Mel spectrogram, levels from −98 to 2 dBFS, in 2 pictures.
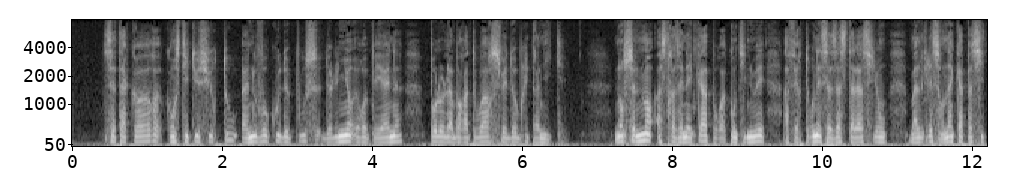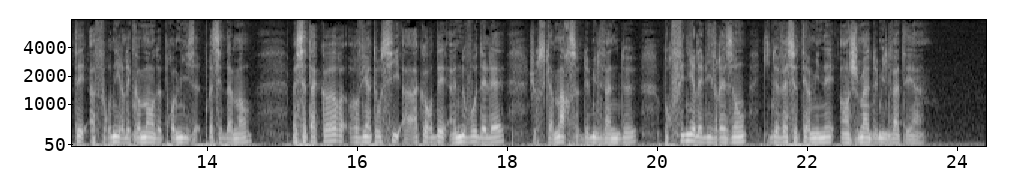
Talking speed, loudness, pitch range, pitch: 145 wpm, -22 LUFS, 105-120 Hz, 115 Hz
